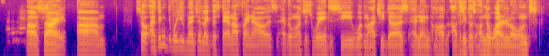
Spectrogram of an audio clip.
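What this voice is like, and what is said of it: Sleepy-sounding voice. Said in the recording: “you sound sleepy ... You sound sleepy ... Are you sleepy? You a little sleepy.”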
